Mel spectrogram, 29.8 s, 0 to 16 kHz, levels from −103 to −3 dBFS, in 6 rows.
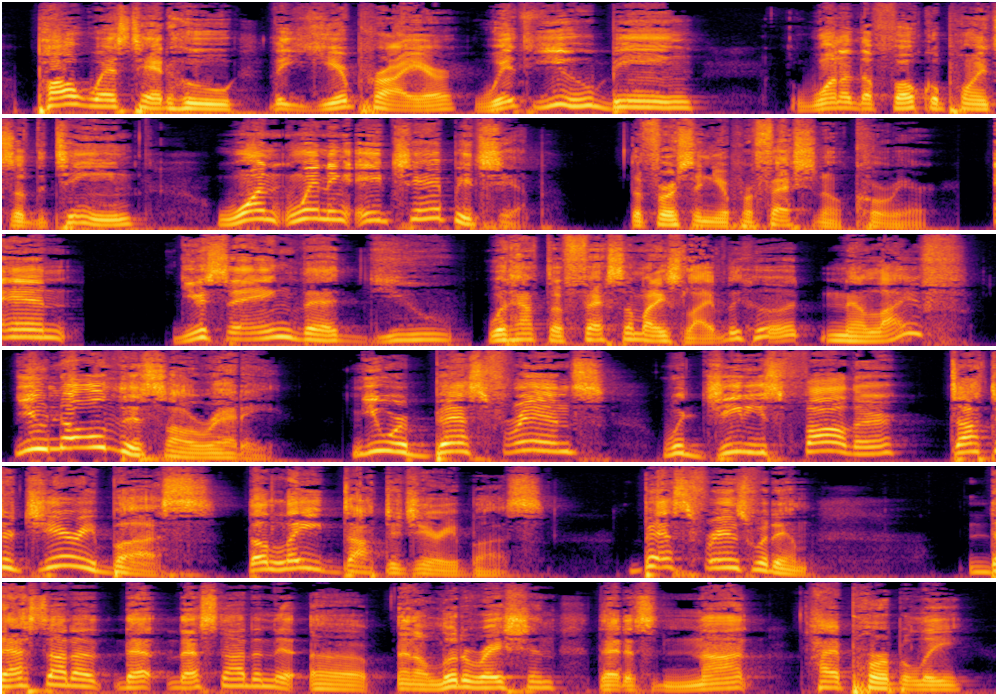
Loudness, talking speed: -13 LUFS, 155 wpm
